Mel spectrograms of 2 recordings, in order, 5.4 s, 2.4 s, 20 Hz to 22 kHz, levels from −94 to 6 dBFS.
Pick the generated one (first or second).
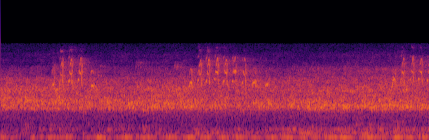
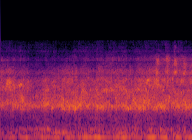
second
